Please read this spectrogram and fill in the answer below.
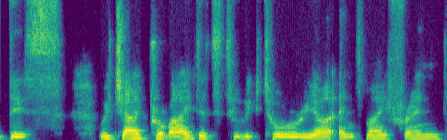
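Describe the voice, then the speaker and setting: Speaking with a non-native accent, a woman talks at a very slow pace with fairly even intonation. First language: not English. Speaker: spiritual travel guide. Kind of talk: reading aloud a travel report. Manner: formal.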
